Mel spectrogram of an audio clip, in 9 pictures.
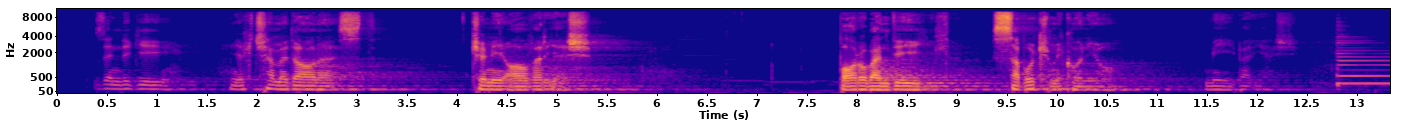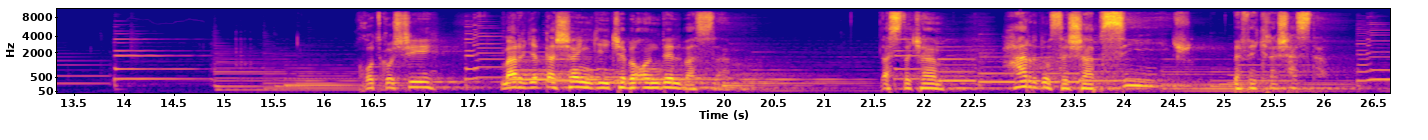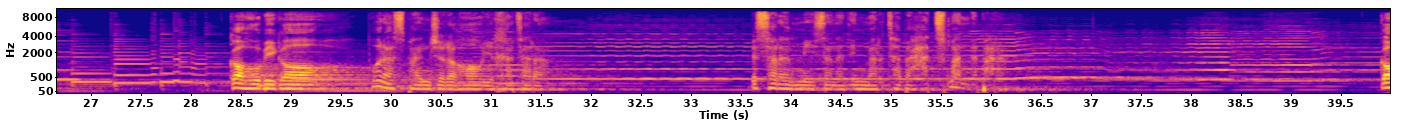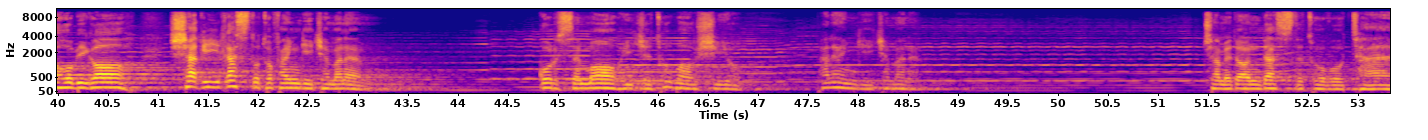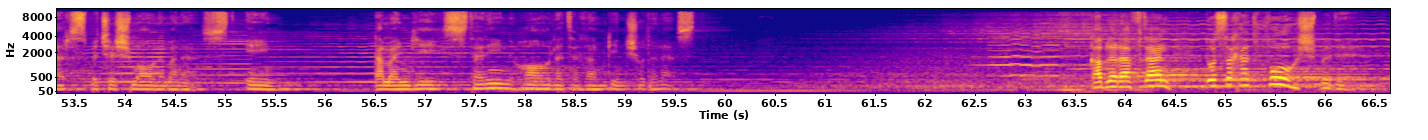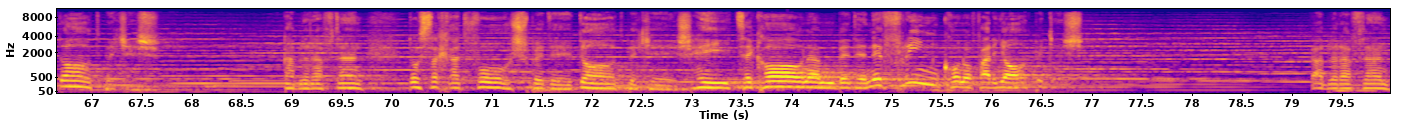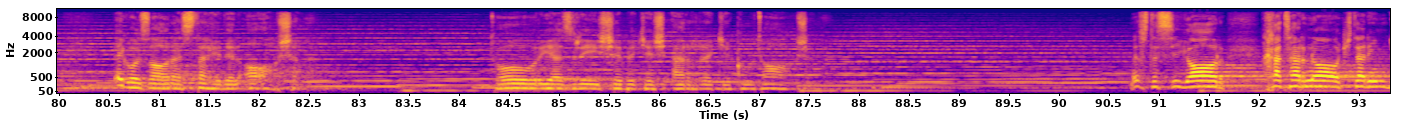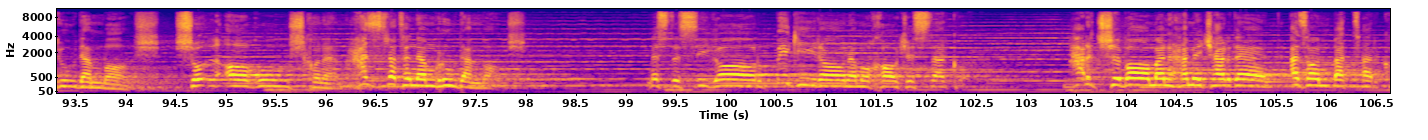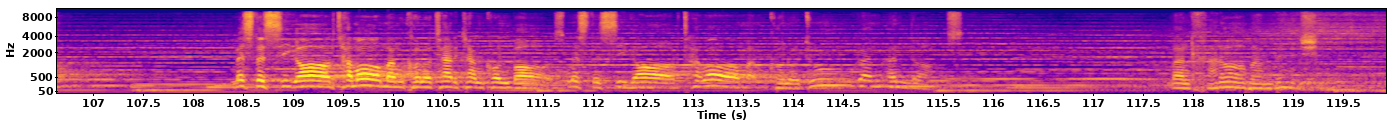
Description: دانلود دکلمه تومور دو با صدای علیرضا آذر
گوینده :   [علیرضا آذر]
